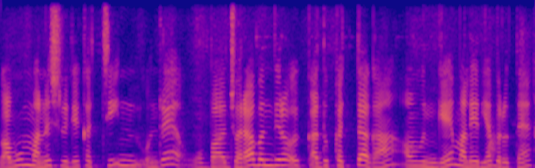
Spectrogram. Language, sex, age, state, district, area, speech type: Kannada, female, 18-30, Karnataka, Mandya, rural, spontaneous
